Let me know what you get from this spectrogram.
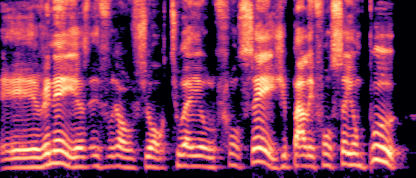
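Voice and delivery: badly faked French accent. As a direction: speak halting schoolboy French. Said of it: "I think you're French".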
